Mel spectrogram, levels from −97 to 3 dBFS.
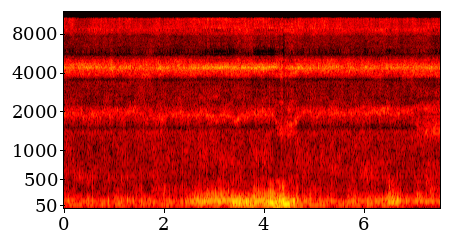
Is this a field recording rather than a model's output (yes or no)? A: no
